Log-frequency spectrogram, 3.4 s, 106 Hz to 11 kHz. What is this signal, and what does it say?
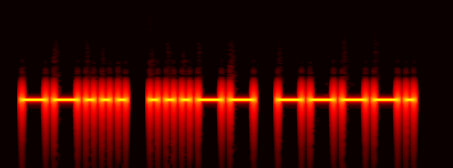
Morse code, heard as a keyed tone, about 20 wpm, 700 Hz. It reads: 739
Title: Three Letter-Number Combinations - 20wpm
